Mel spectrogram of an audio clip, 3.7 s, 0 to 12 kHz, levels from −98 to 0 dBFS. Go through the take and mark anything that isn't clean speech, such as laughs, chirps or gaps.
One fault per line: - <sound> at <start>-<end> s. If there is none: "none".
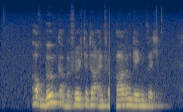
- dropout at 2.2-2.3 s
